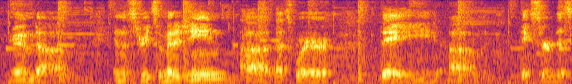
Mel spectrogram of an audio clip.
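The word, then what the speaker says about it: Medellín: Yeah, because we always hear Medellin. Medellin. But that's actually incorrect. Yeah. The locals say Medellin. Medellin's right, yeah.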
